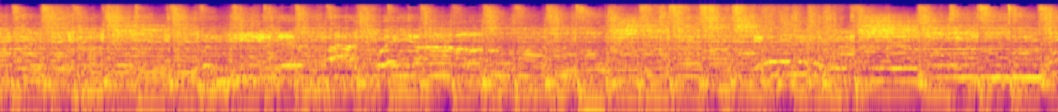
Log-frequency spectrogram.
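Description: Blues-rock band playing live: acoustic-electric guitar, two electric guitars, bass guitar and drum kit keeping a steady beat.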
